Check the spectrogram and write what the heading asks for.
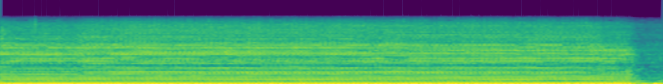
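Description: Car engine idling steadily with a strong low rumble, cutting off abruptly near the end.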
